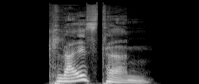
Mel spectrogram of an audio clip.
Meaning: dative plural of Kleister
- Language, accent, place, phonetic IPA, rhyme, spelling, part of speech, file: German, Germany, Berlin, [ˈklaɪ̯stɐn], -aɪ̯stɐn, Kleistern, noun, De-Kleistern.ogg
